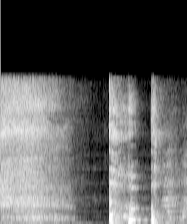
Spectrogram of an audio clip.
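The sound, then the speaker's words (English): A long breathy hiss fades to a brief silence, then two sharp, raspy coughs burst out after using a new vaporizer, the second following about half a second after the first. “I shouldn't cough with this new vaporizer, right?”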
